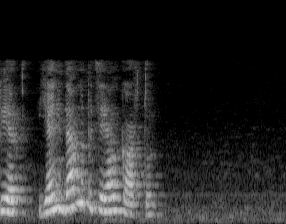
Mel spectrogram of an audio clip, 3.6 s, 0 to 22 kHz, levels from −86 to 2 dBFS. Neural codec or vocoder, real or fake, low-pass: none; real; 7.2 kHz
